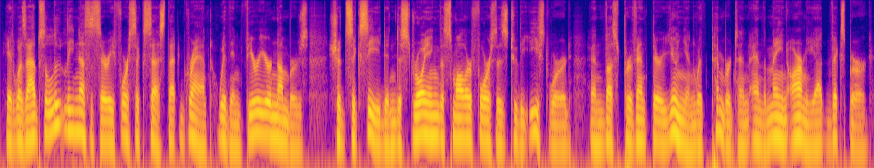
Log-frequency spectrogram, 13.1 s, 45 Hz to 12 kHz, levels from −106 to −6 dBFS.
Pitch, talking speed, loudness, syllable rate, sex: 110 Hz, 155 wpm, -19 LUFS, 4.5 syllables/s, male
